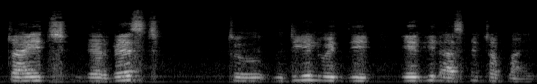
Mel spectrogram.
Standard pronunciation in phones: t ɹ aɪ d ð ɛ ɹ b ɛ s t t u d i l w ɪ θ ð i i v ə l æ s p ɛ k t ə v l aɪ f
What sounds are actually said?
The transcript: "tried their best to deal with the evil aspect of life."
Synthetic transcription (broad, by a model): t ɹ aɪ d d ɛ ɹ b ɛ s t t u d i l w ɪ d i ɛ b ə l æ s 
